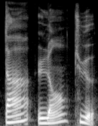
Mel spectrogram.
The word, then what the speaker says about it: talentueux: Talentueux, final X not pronounced, then you get this E-U together, E, then T-U, tueux, talentueux, talentueux.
